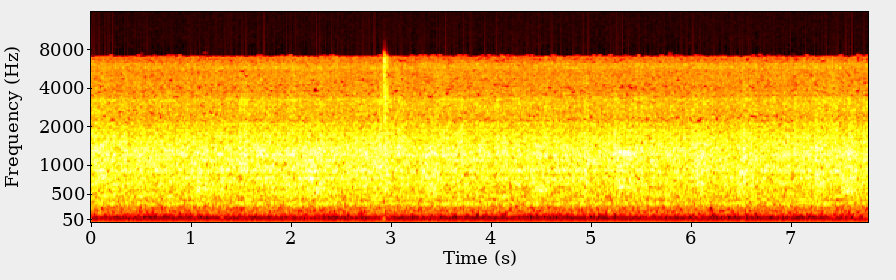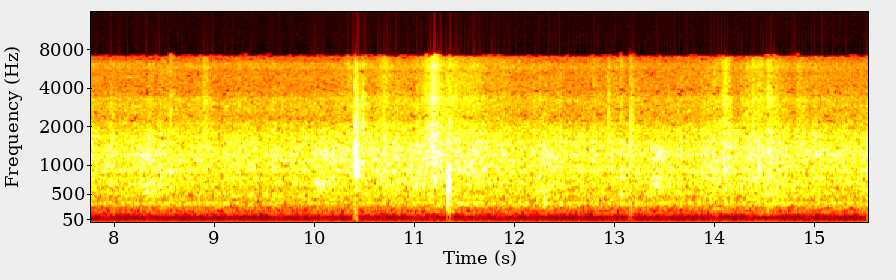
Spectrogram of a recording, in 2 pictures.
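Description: Small flames crackle and hiss softly as fabric burns.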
